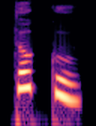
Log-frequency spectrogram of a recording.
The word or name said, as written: ತೊಕ್ಕು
